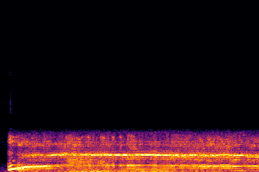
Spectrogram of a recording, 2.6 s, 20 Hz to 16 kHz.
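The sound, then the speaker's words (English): A 5-year-old child from Roswell, calling in to radio station B98.5, lets out one long, loud, sustained roar imitating a dinosaur, a raspy scream that starts with a rising pitch and holds strong for over two seconds without pause. “Let's hear your dino roar.”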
